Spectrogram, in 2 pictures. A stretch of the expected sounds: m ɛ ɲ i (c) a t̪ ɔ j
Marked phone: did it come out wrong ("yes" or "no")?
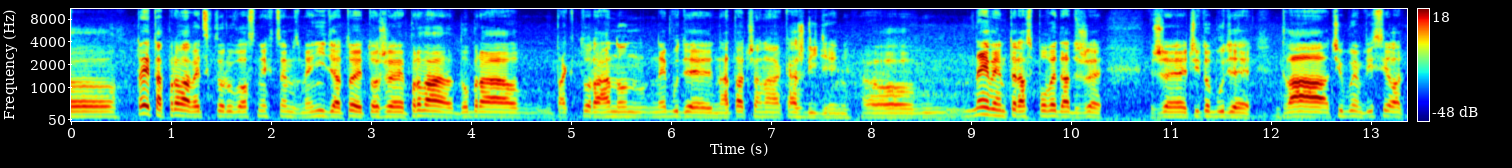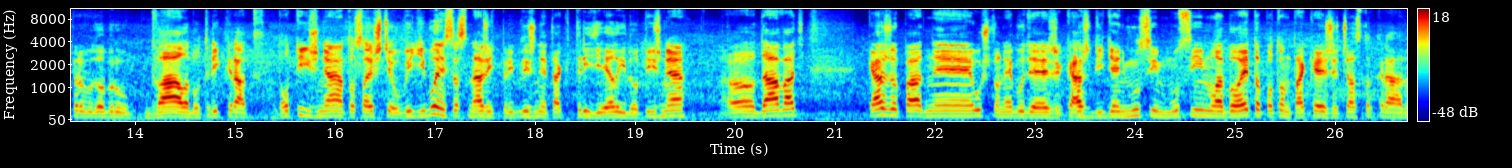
yes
